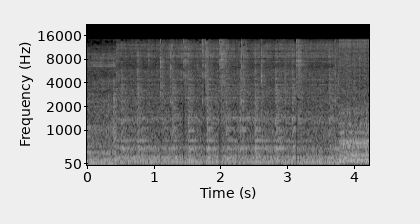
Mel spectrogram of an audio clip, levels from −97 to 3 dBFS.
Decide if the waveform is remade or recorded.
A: recorded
